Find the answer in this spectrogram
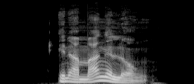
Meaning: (preposition) for lack of; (adverb) for lack
- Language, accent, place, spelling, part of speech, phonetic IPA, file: German, Germany, Berlin, in Ermangelung, preposition / adverb, [ɪn ʔɛɐ̯ˈmaŋəlʊŋ], De-in Ermangelung.ogg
